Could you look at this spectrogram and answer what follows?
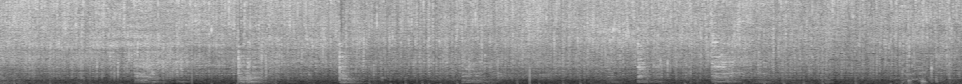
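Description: Duck breast sizzles and spits steadily in a pan of hot olive oil, a loud, continuous close-up frying hiss with faint crackles and occasional louder pops and no talking.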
